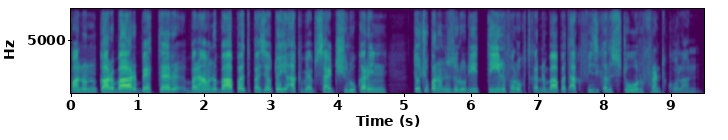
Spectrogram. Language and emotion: Kashmiri, neutral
